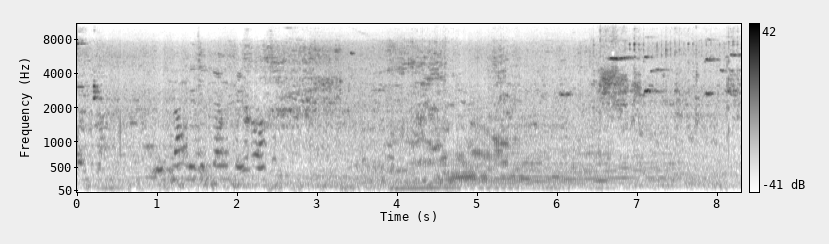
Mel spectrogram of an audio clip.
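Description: Busy street sounds: indistinct nearby voices and a motor vehicle's engine, the engine hum loudest about four to six seconds in.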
